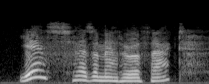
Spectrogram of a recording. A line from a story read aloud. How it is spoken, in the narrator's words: said George, heaving an enormous sigh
